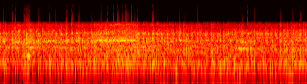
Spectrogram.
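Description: A scooter engine revs up as the scooter pulls away.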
